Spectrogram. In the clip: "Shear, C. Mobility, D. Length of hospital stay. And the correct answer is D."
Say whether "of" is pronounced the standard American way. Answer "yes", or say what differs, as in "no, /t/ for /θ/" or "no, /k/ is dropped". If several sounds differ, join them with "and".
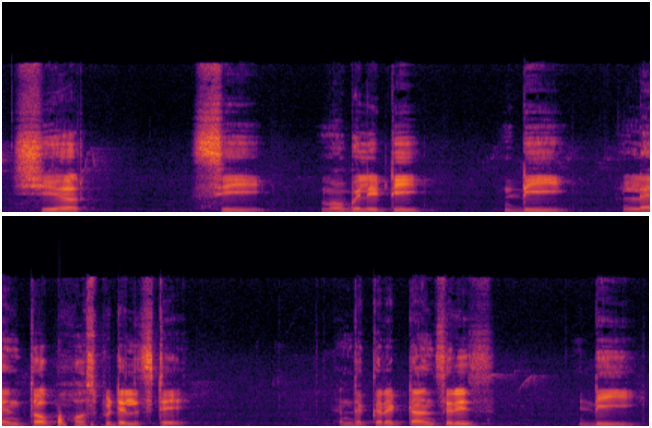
no, /p/ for /v/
